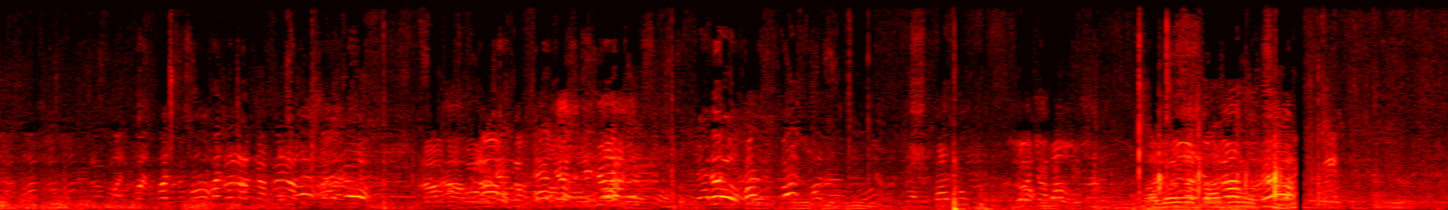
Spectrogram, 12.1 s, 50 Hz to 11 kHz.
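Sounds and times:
crowd voices calling and chattering: 0.0s - 12.0s.

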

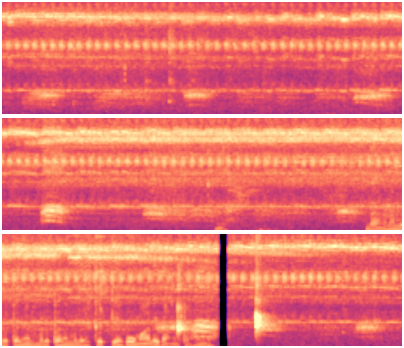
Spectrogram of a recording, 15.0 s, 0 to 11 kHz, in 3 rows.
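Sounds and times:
crow cawing: 0.3s - 2.6s, 4.4s - 4.9s, 5.5s - 5.9s, 6.8s - 7.7s, 9.2s - 9.6s, 12.0s - 12.7s, 14.4s - 14.8s.

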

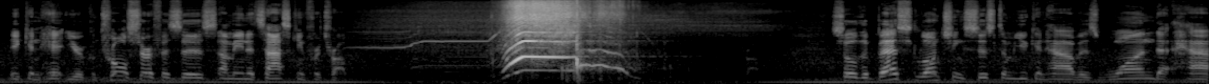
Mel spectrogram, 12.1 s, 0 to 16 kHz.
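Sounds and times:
electric motor and propeller whine: 3.5s - 7.5s.

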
